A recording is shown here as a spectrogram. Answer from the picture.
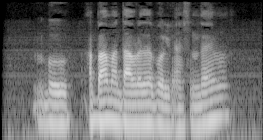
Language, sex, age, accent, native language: Uzbek, male, 18-24, Andijon, Uzbek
